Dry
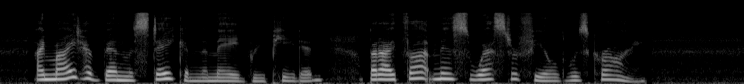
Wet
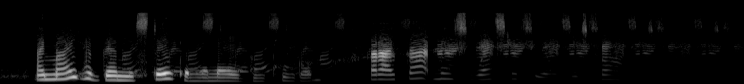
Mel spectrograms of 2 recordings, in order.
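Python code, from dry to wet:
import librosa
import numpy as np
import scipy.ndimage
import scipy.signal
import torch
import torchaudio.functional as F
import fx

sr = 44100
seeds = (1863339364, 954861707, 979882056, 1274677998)

y = fx.wiener(x, sr, points=25)
y = fx.echo_wet_highpass(y, sr, ms=659, feedback_pct=65, hz=2100.0, wet_db=-10)
y = fx.filter_sweep_highpass(y, sr, from_hz=380.0, to_hz=2200.0, start_s=1.21, end_s=4.69, q=6.4)
y = y * librosa.db_to_amplitude(-4.5)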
